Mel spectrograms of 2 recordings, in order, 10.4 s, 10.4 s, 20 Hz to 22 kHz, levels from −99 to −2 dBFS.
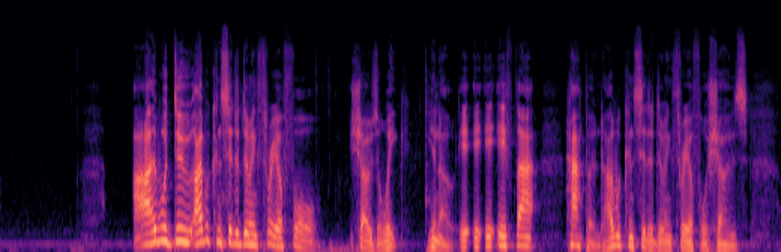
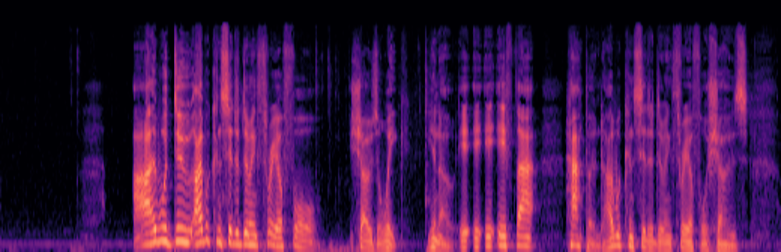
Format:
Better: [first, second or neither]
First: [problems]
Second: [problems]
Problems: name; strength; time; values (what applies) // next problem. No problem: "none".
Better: second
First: muffled; slightly; fading above 2 kHz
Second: none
